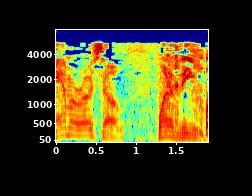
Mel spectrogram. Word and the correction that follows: Omarosa: Or Omarosa.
